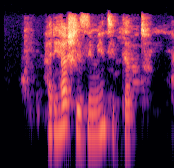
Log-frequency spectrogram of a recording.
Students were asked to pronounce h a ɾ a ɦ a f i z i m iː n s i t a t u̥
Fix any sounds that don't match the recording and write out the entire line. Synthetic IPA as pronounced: h a ɾ i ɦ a ʃ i z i m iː n s i t a t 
